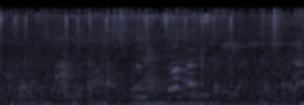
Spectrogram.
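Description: Faint, quick taps of typing on a smartphone's on-screen keyboard, a string of short clicks as a name is keyed in letter by letter.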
